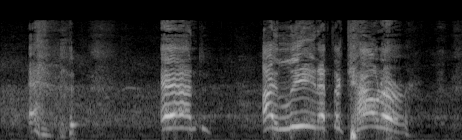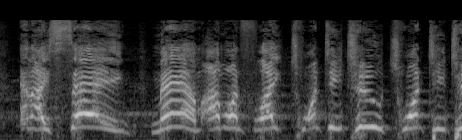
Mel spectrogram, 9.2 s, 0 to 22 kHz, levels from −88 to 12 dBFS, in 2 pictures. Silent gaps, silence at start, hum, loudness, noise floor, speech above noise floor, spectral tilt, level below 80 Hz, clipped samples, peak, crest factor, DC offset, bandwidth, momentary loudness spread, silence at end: none; 0.3 s; none; -21 LUFS; -53 dBFS; 31 dB; -3.5 dB/octave; -50 dBFS; under 0.1%; -4 dBFS; 20 dB; under 0.1%; 12 kHz; 14 LU; 0 s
